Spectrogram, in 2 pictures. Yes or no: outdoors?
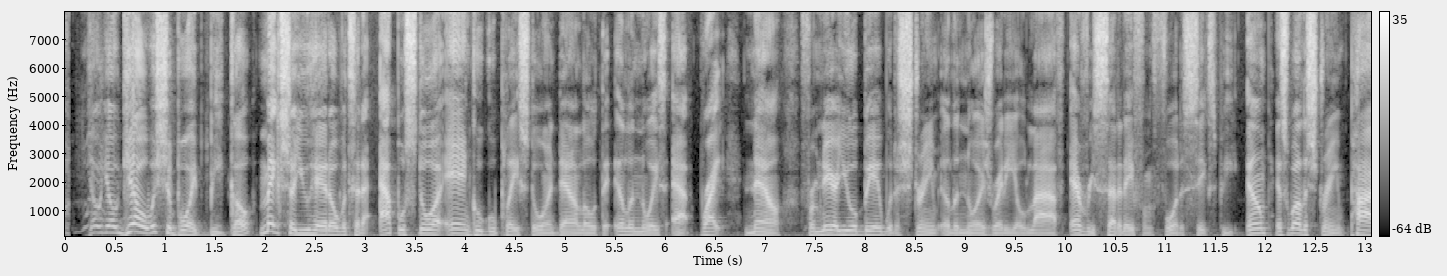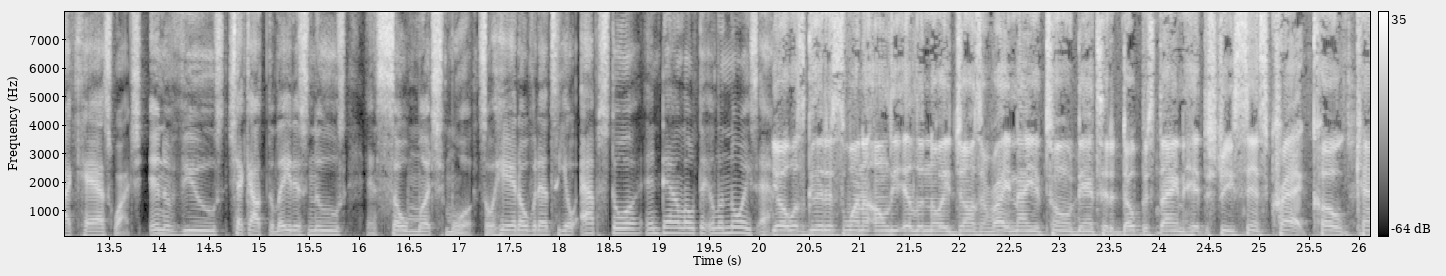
no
